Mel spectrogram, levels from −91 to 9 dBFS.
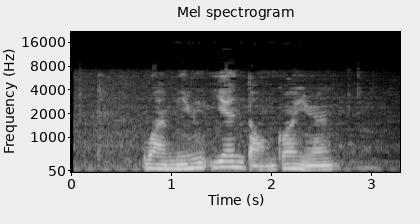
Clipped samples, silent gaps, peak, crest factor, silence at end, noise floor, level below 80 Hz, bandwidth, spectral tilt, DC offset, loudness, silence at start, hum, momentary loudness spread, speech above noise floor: under 0.1%; none; -2 dBFS; 14 dB; 0.25 s; -39 dBFS; -50 dBFS; 7.2 kHz; -7 dB/octave; under 0.1%; -15 LUFS; 0.05 s; none; 9 LU; 26 dB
